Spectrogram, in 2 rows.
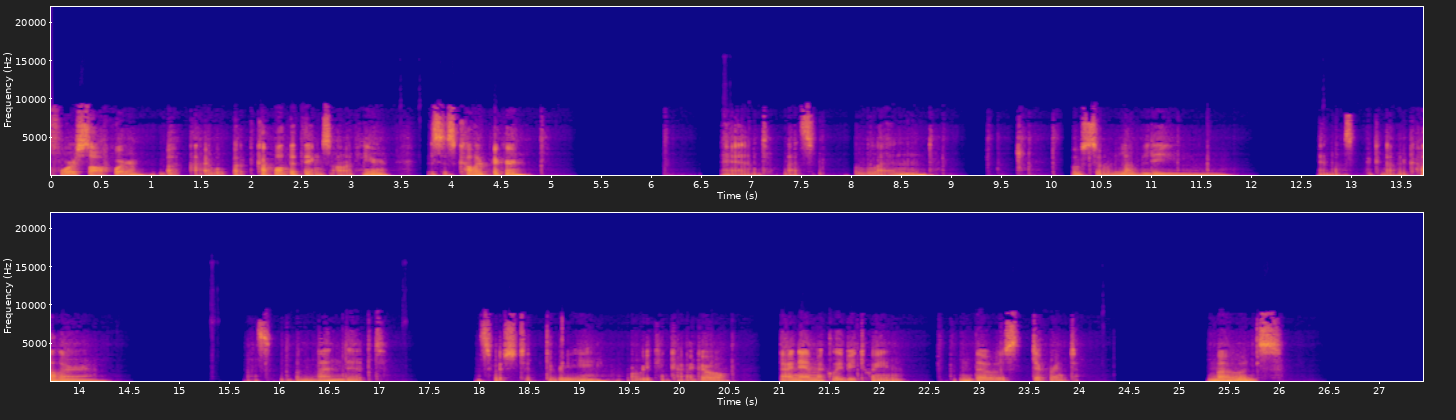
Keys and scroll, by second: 6.6 4, 17.1 3.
